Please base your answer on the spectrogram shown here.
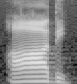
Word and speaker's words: Adi: Then Adi. Adi. Adi. So it's like A with a bar over it.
